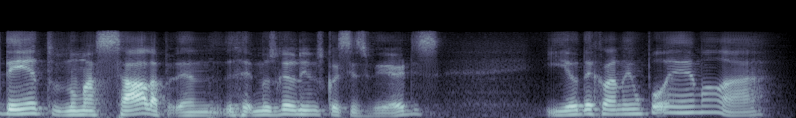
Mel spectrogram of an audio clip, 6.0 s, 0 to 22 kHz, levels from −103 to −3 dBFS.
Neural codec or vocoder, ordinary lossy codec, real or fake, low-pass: codec, 16 kHz, about 1 kbps, DyCAST, with the encoder's durations; none; fake; 7.2 kHz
